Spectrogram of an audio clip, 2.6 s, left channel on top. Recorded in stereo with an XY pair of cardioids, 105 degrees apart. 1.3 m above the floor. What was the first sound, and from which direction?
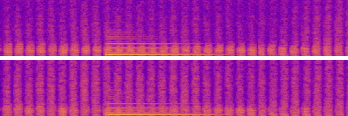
A guitar, 40° left.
